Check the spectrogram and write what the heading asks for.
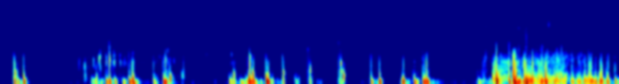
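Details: Bowel sounds (borborygmi) some time after eating cake: deep bubbling gurgles in short bursts ending in a longer rolling rumble, normal digestion.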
